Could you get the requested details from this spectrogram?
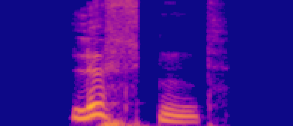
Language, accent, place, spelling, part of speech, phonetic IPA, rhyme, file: German, Germany, Berlin, lüftend, verb, [ˈlʏftn̩t], -ʏftn̩t, De-lüftend.ogg
- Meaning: present participle of lüften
